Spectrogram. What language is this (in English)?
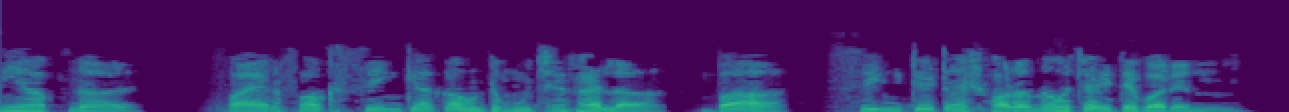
Bangla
